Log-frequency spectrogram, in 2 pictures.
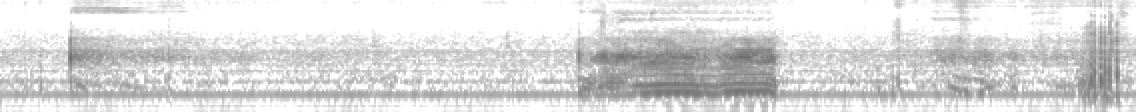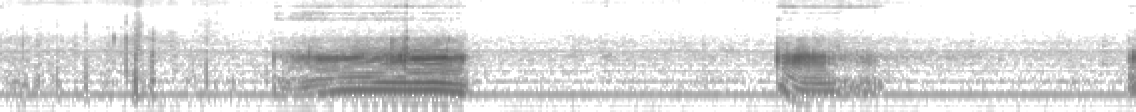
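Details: Tired Boston Terrier indoors snoring: rasping, harmonic-rich snores in bursts of about one to one and a half seconds, at roughly five, eleven and fourteen seconds, with a steady low hum between.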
